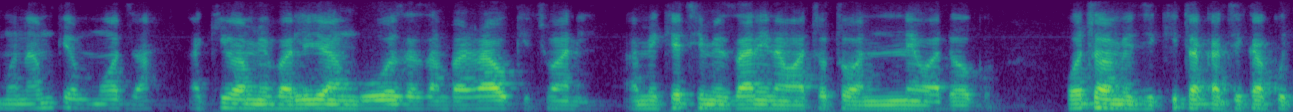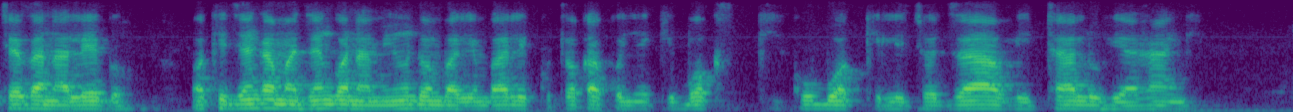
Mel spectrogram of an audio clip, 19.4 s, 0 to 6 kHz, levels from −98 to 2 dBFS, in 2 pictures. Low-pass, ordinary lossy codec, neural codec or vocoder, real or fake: 5.4 kHz; Opus, 16 kbps; none; real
